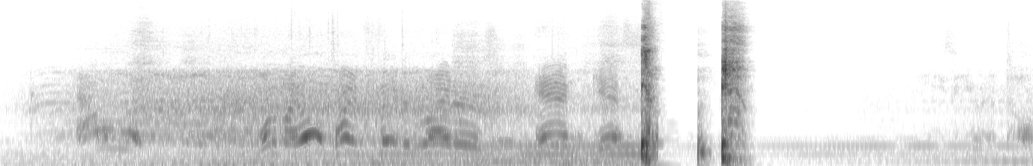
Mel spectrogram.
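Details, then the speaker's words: Two short, sharp cough bursts from an adult streamer during a live video game stream, after voices and game audio over steady background hum; cough. "You can hear me cough, so that's great."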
